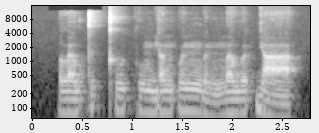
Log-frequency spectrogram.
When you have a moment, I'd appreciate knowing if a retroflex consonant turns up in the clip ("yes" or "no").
no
